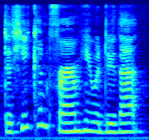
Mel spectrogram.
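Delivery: ordinary delivery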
